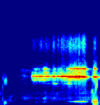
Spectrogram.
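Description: A steady high-pitched electronic tone over telephone-call audio, starting about half a second in and lasting about a second, before the agent's voice resumes.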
